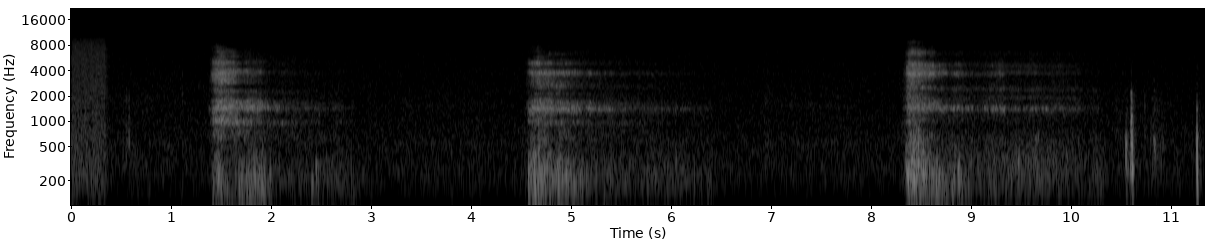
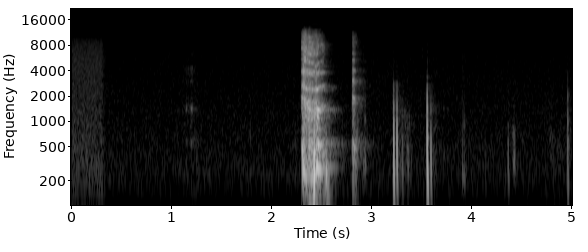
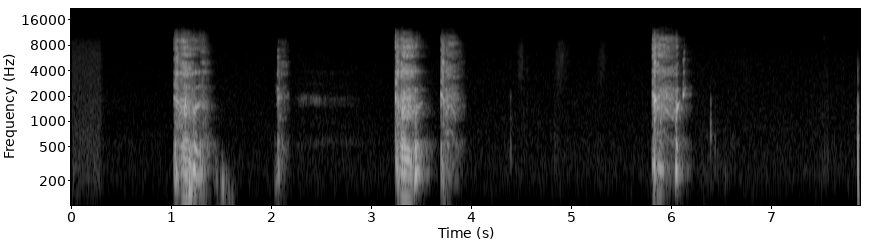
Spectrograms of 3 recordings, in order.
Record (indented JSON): {
  "exhalation_length": "11.3 s",
  "exhalation_amplitude": 464,
  "exhalation_signal_mean_std_ratio": 0.46,
  "cough_length": "5.0 s",
  "cough_amplitude": 12904,
  "cough_signal_mean_std_ratio": 0.18,
  "three_cough_length": "7.9 s",
  "three_cough_amplitude": 8187,
  "three_cough_signal_mean_std_ratio": 0.27,
  "survey_phase": "beta (2021-08-13 to 2022-03-07)",
  "age": "18-44",
  "gender": "Female",
  "wearing_mask": "No",
  "symptom_cough_any": true,
  "symptom_new_continuous_cough": true,
  "symptom_runny_or_blocked_nose": true,
  "symptom_sore_throat": true,
  "symptom_fatigue": true,
  "symptom_fever_high_temperature": true,
  "symptom_onset": "2 days",
  "smoker_status": "Never smoked",
  "respiratory_condition_asthma": false,
  "respiratory_condition_other": false,
  "recruitment_source": "Test and Trace",
  "submission_delay": "1 day",
  "covid_test_result": "Positive",
  "covid_test_method": "RT-qPCR",
  "covid_ct_value": 21.2,
  "covid_ct_gene": "ORF1ab gene",
  "covid_ct_mean": 21.9,
  "covid_viral_load": "66000 copies/ml",
  "covid_viral_load_category": "Low viral load (10K-1M copies/ml)"
}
